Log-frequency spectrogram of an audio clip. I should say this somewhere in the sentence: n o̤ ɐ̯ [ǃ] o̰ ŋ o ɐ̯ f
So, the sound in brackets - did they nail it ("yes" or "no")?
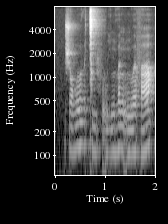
no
